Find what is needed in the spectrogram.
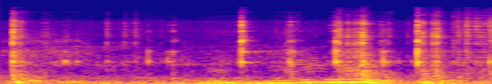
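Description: Sharp metallic clicks and clinks from handling small empty aluminum gas cylinders and their valves: one click right at the start and a few more in the second half.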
